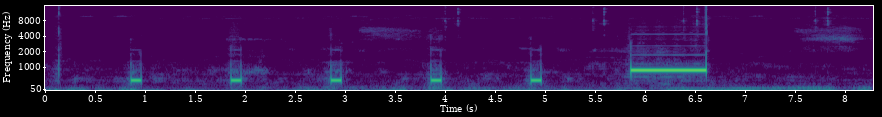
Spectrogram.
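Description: A quiz countdown timer gives five evenly spaced beeps about a second apart, then one longer, sustained tone. The beeps are loud and clear over a quiet background, with no talking.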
